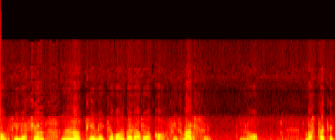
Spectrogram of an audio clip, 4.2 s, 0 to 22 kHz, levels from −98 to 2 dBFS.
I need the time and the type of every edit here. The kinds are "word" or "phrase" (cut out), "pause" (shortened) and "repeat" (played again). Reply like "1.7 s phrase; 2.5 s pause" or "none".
1.8 s word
